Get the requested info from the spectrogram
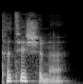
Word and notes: petitioner: British English

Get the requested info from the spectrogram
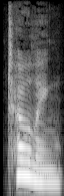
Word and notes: tolling: American English

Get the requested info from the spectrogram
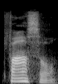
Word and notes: fossil: American English

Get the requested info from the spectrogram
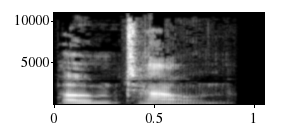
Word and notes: hometown: British English

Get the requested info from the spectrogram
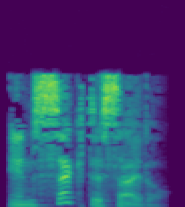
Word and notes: insecticidal: British English

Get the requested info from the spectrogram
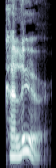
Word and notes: colure: British English

